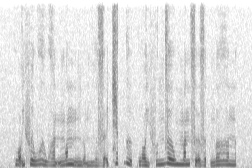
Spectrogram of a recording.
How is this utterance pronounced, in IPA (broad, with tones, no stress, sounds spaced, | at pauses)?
k w ɔ̰˧˥ j f e˨˦ w ɣ ə̤˨˩ w ɣ a̰˧˨ n ŋ ɔ˧ n ə̰˧˨ n ŋ ɨ̰˧˨ ə̯ m i̤˨˩ ə̯ z ɛ̰˧˥ t͡ɕ a˦˥ k̚ ɣ ɨ̰˧˨ ə̯ k w ɔ˧˩ j f ɨ˨˦ ŋ z əː˧ w m a˧ n s ɨ̰˧˨ ə̯ z ə˨˩ t̚ ŋ əː˧ ɣ ə˧ n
